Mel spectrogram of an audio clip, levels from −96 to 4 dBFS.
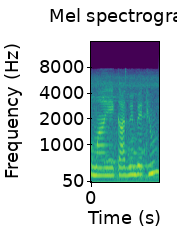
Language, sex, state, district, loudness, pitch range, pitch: Garhwali, female, Uttarakhand, Tehri Garhwal, -13 LUFS, 200-225 Hz, 205 Hz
